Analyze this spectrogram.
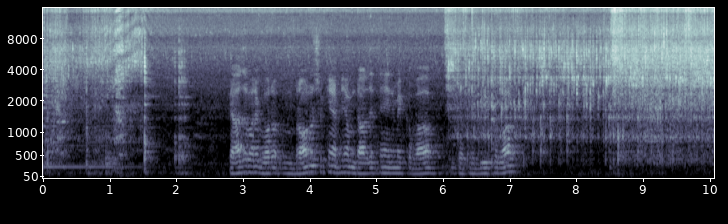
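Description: Oil sizzles and crackles loudly in a pot.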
